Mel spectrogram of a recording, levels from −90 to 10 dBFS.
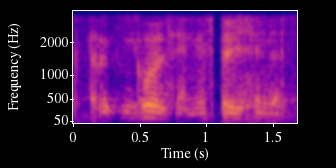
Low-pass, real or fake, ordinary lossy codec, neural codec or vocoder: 3.6 kHz; fake; none; codec, 16 kHz, 2 kbps, X-Codec, HuBERT features, trained on general audio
